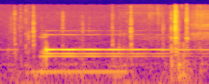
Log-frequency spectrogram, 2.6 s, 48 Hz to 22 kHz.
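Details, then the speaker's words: BMW E60 won't crank after being moved a few times: faint and loud dry clicks over a steady dash chime when the start button is pressed. Battery was recharged and ruled out; the refitted Bosch starter motor or its solenoid is suspected. "And I could tell by the faint clicks sometimes and the loud clicks sometimes."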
